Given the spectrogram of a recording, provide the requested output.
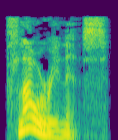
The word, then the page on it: floweriness: British English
